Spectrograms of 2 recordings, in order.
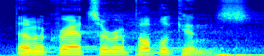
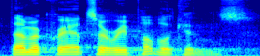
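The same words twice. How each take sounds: The two takes are said the same way.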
